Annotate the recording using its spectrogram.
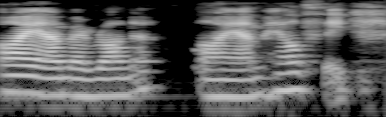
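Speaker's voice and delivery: flat, half-hearted, unconvincing delivery with no conviction. Recalling how you used to talk to yourself, acting out unconvincing self-talk. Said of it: "I would talk to myself in that tone of voice. ... But it's not very convincing".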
